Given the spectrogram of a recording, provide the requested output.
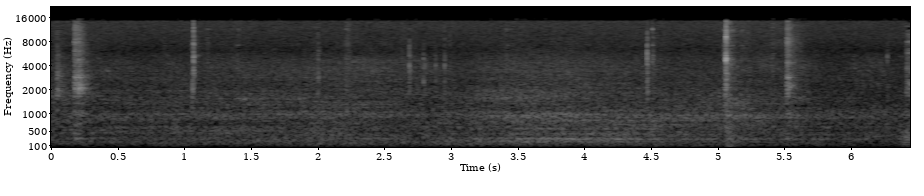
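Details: Smith Corona electric portable typewriter with O-rings fitted as replacement drive belts: small motor hums steadily with a few sharp clicks and a slight squeak; O-rings run a little loose and noisier than the original V-belts.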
